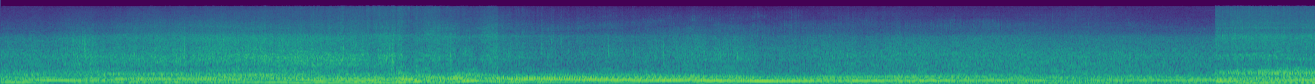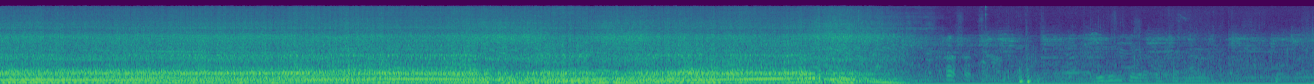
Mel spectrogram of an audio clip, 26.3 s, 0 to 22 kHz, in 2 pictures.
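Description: Ferrari 250 Testa Rossa's carburetted V12 engine running at low revs in traffic, its pitch rising and falling several times with the throttle. The sound falls away sharply near the end.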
